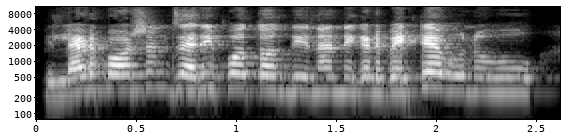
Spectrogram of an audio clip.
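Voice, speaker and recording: A woman's voice: high-pitched, fairly even intonation, fast talker, highs cut off, voice pushed up, lightly acted. A woman storyteller voicing a blunt, scolding old village caretaker who grumbles in an exasperated, earthy way. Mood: defensive.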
